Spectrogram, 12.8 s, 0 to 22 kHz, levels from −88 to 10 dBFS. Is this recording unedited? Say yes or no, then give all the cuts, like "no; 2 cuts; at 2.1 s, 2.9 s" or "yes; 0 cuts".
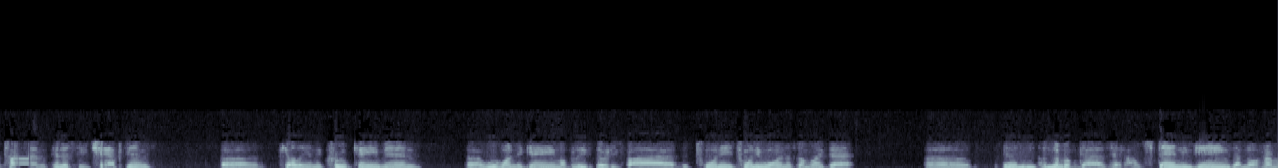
yes; 0 cuts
